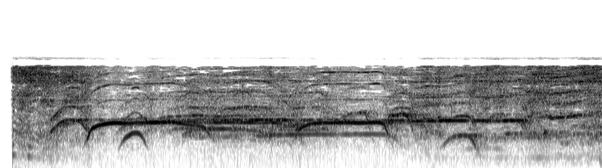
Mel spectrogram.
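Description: Audience cheering and screaming: many high voices overlap in whoops and long held shrieks.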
